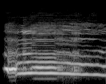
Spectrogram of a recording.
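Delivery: very high, drawn-out mock scream; imitated scream. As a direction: wail like the kid hitting the ground. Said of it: "and he's like".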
